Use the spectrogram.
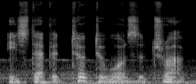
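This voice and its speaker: A man reading a scary first-person story in a dramatic, suspenseful way with deliberate pauses. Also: lowish voice, big pitch swings. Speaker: horror story narrator. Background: music.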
